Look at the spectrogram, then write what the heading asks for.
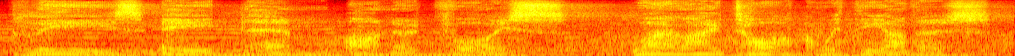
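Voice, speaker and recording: A grave, courteous otherworldly leader in a fantasy game, speaks formally. The low voice is slow and rings with long reverb over loud music. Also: male voice, animated, creaky, heavily acted. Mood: solemn. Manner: measured, formal.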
